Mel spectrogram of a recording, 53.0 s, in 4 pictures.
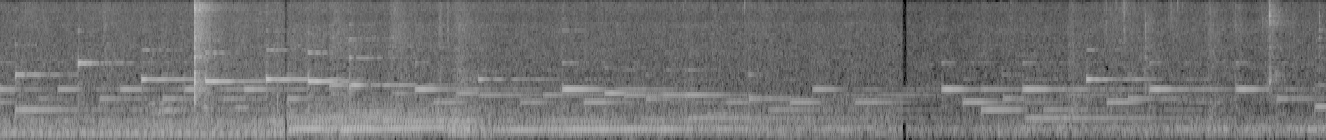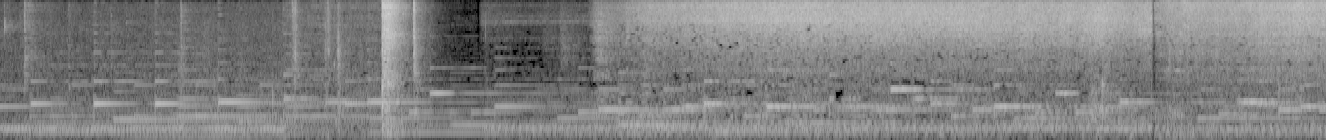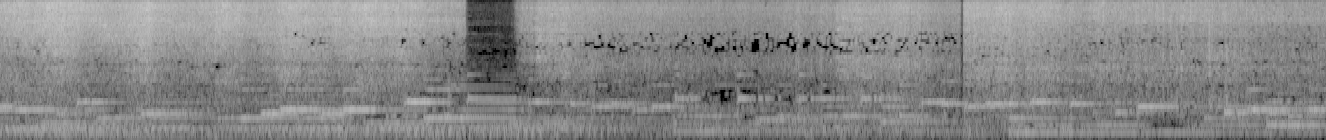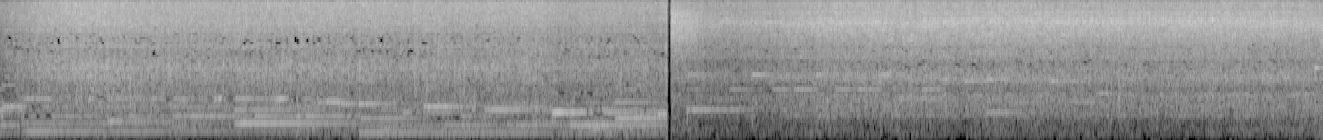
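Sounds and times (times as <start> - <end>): background music simple melody: 0.0 - 53.0
meat skewers sizzling on grill pan: 19.2 - 53.0.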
